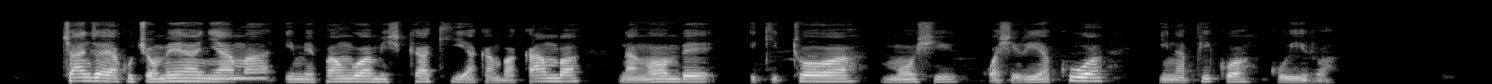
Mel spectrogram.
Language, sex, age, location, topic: Swahili, male, 36-49, Mombasa, agriculture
